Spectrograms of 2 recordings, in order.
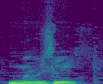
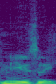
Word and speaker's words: muesli: just to tease people how about uh mu musli instead of muesli yeah mosley is that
